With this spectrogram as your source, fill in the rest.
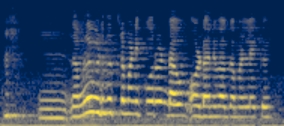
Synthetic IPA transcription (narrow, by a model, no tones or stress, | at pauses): nɐmːɐɭeʋiɽunːɐt̪rɐmɐɳikːuːruɳɖaːʋumoːɽɐniʋaːɡɐmːɐɭileːkːɨ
